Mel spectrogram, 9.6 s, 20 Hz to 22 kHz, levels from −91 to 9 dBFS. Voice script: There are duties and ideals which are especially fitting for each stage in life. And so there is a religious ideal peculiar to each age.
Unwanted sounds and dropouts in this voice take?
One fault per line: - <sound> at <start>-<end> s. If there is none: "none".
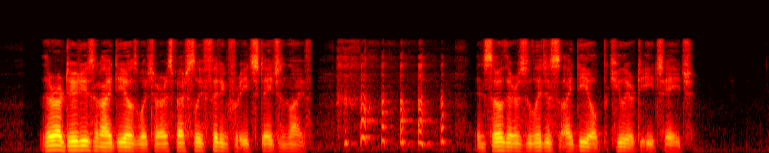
- laugh at 4.2-5.7 s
